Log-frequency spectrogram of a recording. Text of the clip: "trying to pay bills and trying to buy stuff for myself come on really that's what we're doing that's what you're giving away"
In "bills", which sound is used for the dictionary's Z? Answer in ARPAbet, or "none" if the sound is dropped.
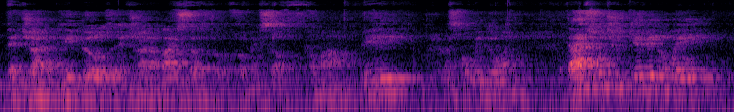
Z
